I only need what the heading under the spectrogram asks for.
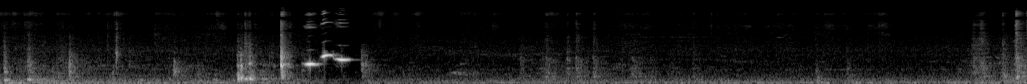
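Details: Captive African grey parrot at Ponderosa Zoo, Heckmondwike, West Yorkshire, on 18 September 2021, giving a brief burst of clear, whistled notes, rising then falling, then falling quiet over faint background knocks and murmur.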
